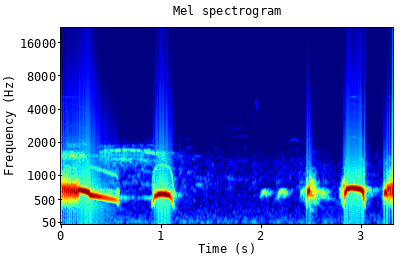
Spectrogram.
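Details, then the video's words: Spotted dove cooing to lure wild doves: a long, low coo sliding downward, then a short arched coo. After a pause come soft fragments and another clear arched coo, with the start of a further coo at the end. "tiếng gáy gọi bổi nghe rất nhanh nổi"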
